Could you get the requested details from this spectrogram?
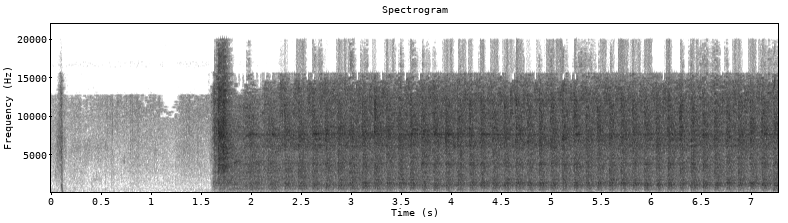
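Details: Nissan RB26 GT-R engine in a 240Z on its first start, no exhaust fitted, oil pressure confirmed: the starter churns about three beats a second but the engine never catches; crank, no start. Owner suspects the untouched map and too little throttle opening.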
